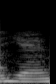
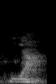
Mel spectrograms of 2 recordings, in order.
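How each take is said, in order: First: "Ien" read as written, ee-EN with sounded n; mistaken spelling pronunciation. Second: "Ian" as a yan glide with nasal vowel; French nasal ending. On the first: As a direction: give "Ien" an eh vowel and audible n. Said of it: "Não vai falar Ien". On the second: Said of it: "pronuncia Ian". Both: Shown as a demonstration.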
